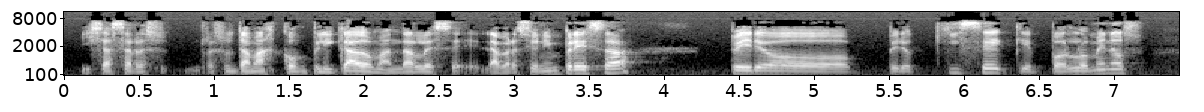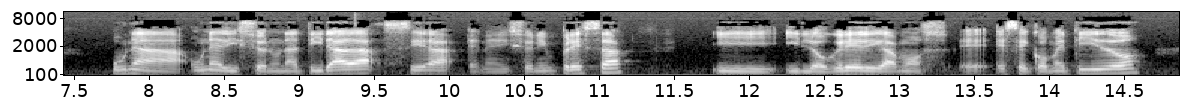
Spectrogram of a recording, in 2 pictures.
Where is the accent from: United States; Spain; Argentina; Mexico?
Argentina; siempre me dice que soy muy argentino y muy analógico.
